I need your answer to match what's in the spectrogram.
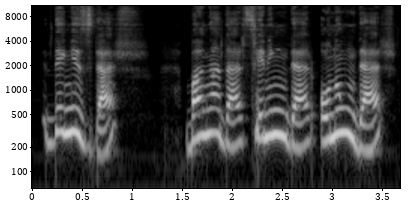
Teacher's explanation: Damaktan çıkan bir N sesi var. · Term: Damak N'si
